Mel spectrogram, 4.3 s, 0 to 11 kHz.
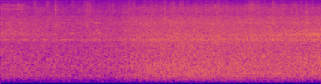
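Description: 500 series Shinkansen running, heard from inside the passenger car: a steady rushing rumble that grows louder about two seconds in.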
